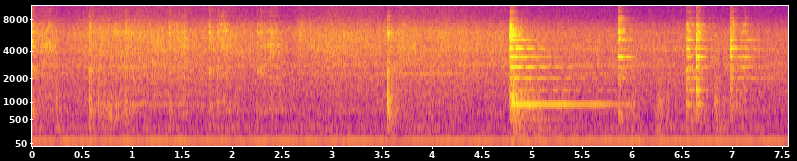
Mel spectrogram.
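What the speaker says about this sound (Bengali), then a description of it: "এবার ভালো করে আমি নাড়াচাড়া করে আবারও ঢাকা দিয়ে রেখে দেব।" A utensil stirs spiced food with turmeric in a pan, giving soft scraping and occasional sharp clinks against the pan, over a steady low hum, with no talking.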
